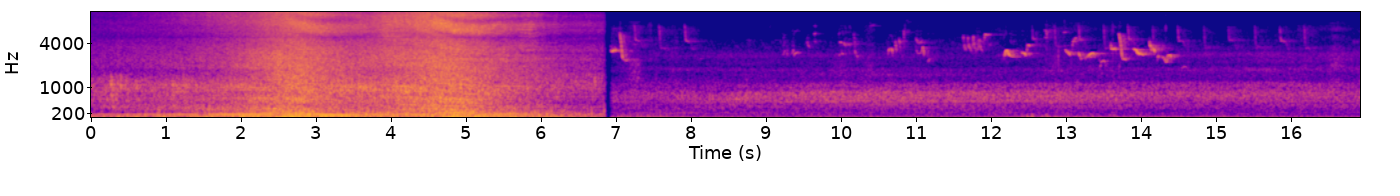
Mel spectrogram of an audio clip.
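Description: A diesel-hauled train passes close by: a rumble with a low engine hum swells and fades over about seven seconds. It cuts off suddenly into quiet outdoor ambience, where small birds chirp repeatedly for several seconds.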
